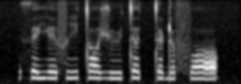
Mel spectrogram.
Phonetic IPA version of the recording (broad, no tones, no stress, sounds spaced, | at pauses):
θ e j e f i t ɔ ʒ ʉ t ə tː ə ɖ ə f ɔ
